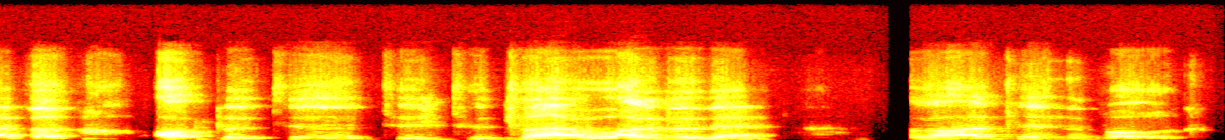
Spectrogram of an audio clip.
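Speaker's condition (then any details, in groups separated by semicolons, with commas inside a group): Cerebral palsy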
